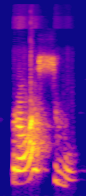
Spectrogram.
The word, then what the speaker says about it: próximo: Ó, próximo, eu tenho aí o X que representa 2 S na hora de pronunciar.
